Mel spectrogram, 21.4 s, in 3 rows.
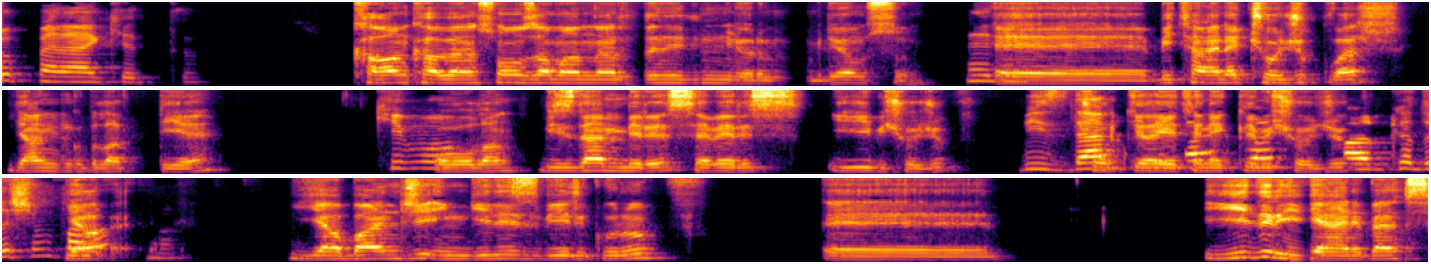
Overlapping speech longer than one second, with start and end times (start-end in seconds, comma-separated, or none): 12.5-14.0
